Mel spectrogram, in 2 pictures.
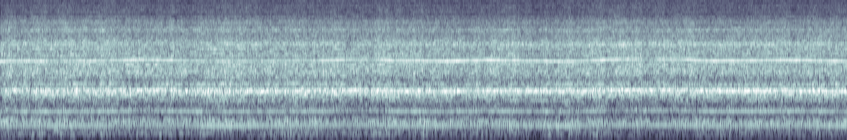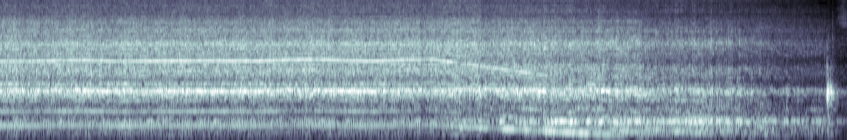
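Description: Countertop blender motor running at a steady pitch, blending a smoothie of blackberries, milk, yogurt and applesauce. About ten seconds in it is switched off and winds down, its pitch falling as it fades.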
